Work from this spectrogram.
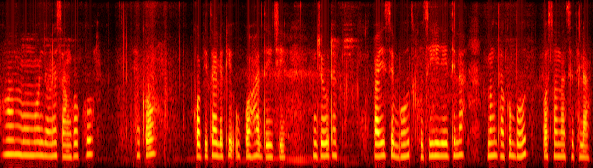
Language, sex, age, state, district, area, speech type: Odia, female, 18-30, Odisha, Subarnapur, rural, spontaneous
